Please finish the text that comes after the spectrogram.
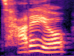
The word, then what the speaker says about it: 잘해요: This one, also the 히읗 gets muted and you pronounce it like 잘해요.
